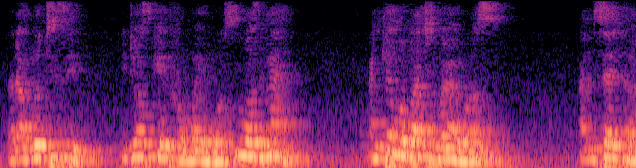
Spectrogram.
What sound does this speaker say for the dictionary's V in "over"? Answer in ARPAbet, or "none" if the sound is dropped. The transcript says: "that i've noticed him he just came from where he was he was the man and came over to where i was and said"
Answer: B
